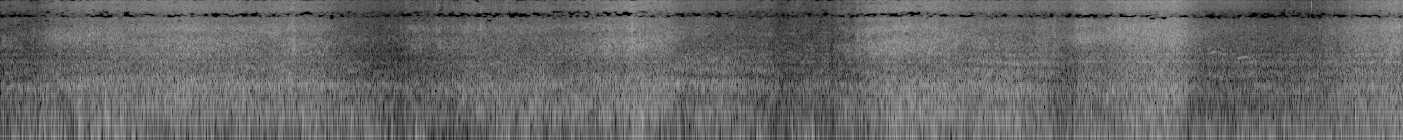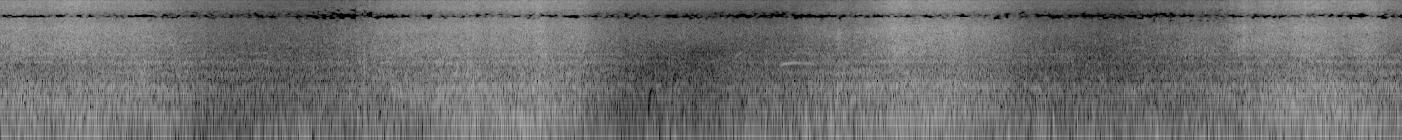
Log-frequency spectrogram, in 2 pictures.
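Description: Small sea waves breaking and washing up the sand at the water's edge, the rush swelling and fading every few seconds.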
